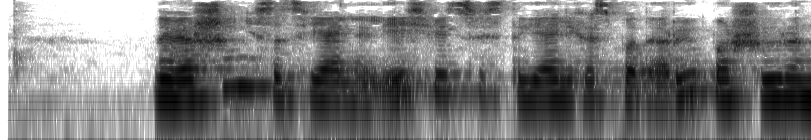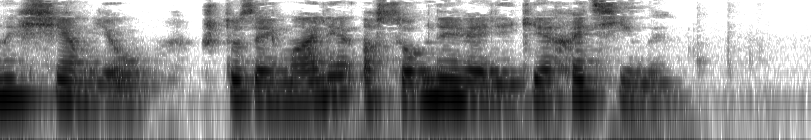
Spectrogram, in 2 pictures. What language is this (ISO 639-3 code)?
bel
